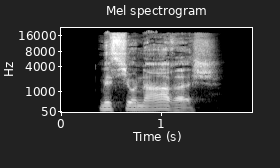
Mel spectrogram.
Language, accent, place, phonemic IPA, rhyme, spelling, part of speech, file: German, Germany, Berlin, /mɪsɪ̯oˈnaːʁɪʃ/, -aːʁɪʃ, missionarisch, adjective, De-missionarisch.ogg
- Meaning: missionary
